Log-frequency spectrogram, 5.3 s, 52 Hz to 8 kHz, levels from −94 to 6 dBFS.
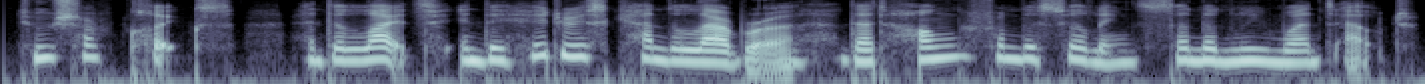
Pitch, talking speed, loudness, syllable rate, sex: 220 Hz, 200 wpm, -20 LUFS, 5.1 syllables/s, female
